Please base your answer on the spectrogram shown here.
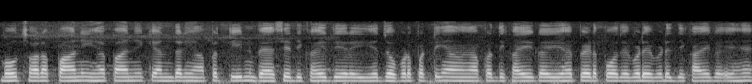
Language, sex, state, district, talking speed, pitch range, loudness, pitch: Hindi, male, Haryana, Charkhi Dadri, 230 wpm, 165-175 Hz, -15 LUFS, 170 Hz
